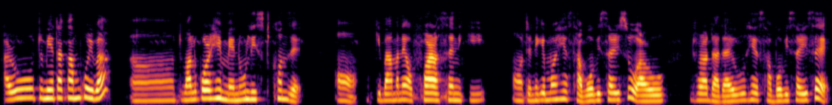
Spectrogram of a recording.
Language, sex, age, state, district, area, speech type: Assamese, female, 30-45, Assam, Charaideo, urban, spontaneous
